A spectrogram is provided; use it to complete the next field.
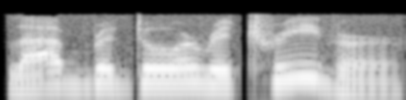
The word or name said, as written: Labrador retriever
